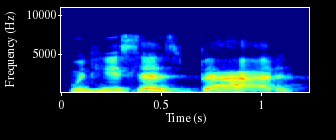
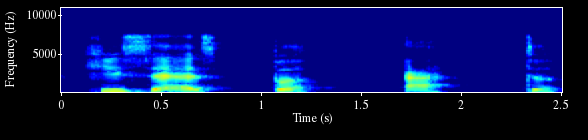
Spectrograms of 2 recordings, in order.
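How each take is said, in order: First: Said in the usual way. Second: "b-a-d" split into slow separate sounds b, a, d; robot-like, sound by sound "b-a-d". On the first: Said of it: "He can say words in a funny way". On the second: Shown as a demonstration. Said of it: "I have a robot friend. He can say words in a funny way".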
